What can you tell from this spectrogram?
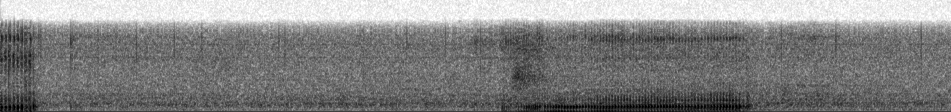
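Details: Sleeping Cavalier King Charles Spaniel aged three and a half, a frequent snorer: one faint snort at the start, then a single clear buzzy, harmonic snore lasting about a second, against constant low hiss.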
